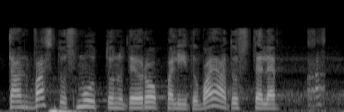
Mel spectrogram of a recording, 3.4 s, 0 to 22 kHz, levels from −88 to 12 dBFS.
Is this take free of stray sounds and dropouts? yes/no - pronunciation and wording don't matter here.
no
